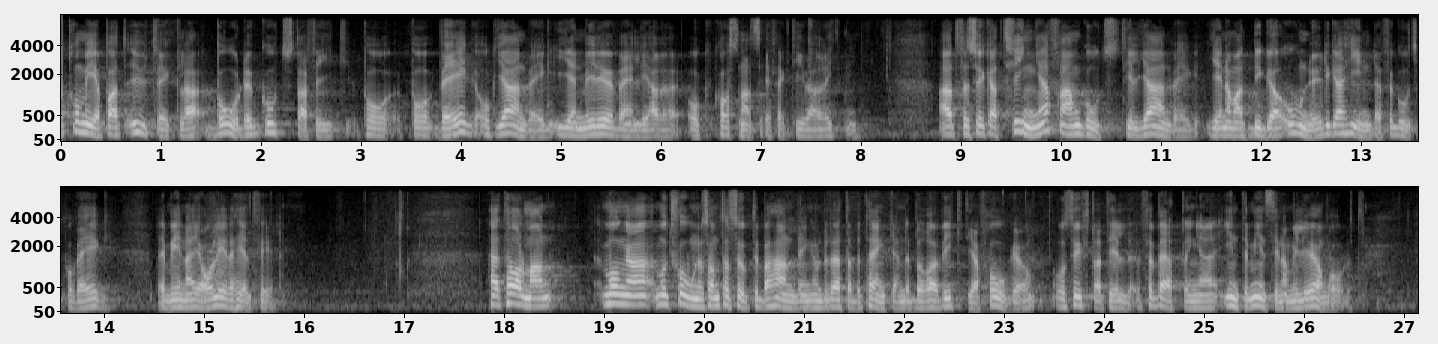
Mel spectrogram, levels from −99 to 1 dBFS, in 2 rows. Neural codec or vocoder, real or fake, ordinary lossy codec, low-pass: vocoder, 44.1 kHz, 128 mel bands every 256 samples, BigVGAN v2; fake; none; 7.2 kHz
